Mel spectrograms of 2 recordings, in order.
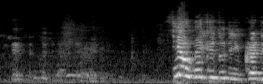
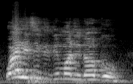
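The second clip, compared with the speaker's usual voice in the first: ordinary delivery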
